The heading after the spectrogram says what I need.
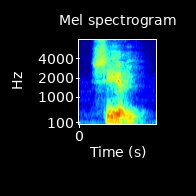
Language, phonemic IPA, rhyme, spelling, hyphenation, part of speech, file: Dutch, /ˈseːri/, -eːri, serie, se‧rie, noun, Nl-serie.ogg
- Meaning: series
